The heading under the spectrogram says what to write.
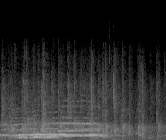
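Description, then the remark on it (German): A crowd applauds a singer steadily for a few seconds, the dense clapping fading slightly toward the end, with a high, sliding whistle or cheer rising over it early on. “Ähm, hey, wir wollen, wollen wir den Applaus vor allen Dingen”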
